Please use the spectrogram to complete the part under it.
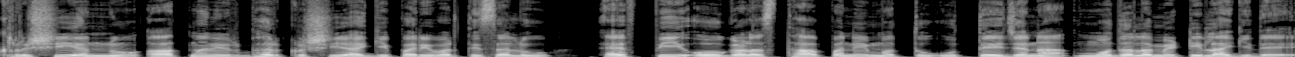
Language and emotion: Kannada, neutral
